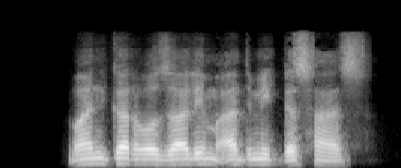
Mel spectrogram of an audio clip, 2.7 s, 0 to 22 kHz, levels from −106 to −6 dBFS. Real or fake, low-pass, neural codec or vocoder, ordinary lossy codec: fake; 9.9 kHz; codec, 24 kHz, 0.5 kbps, DualCodec; AAC, 32 kbps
